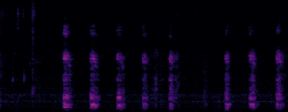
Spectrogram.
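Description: Felt-tip whiteboard marker squeaking in short dabs as it dots the crossing points of a drawn grid, about two or three squeaks a second, with one short pause midway.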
